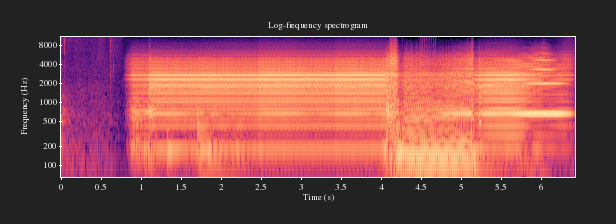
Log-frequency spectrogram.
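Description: Electric guitar played through the Strymon Riverside multistage drive pedal with heavy distortion: a chord struck about a second in and left ringing, a second heavier chord around four seconds in, then a single high note sustaining to the end.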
